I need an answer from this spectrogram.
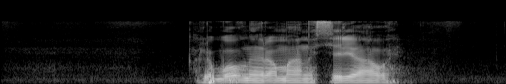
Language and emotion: Russian, neutral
